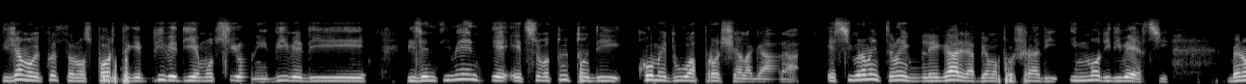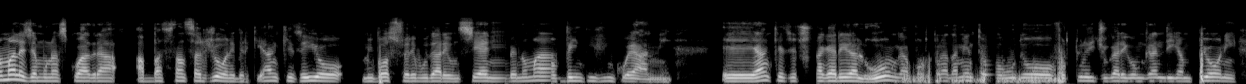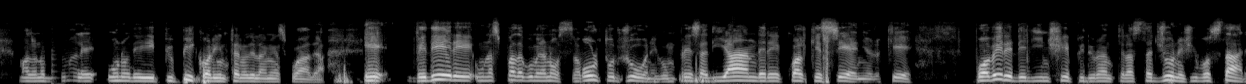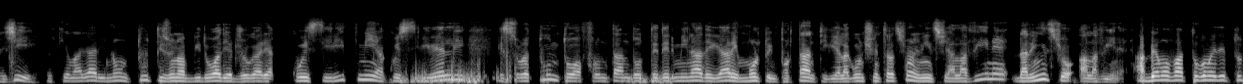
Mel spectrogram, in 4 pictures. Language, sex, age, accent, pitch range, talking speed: Italian, male, 20-39, native, 155-180 Hz, 170 wpm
